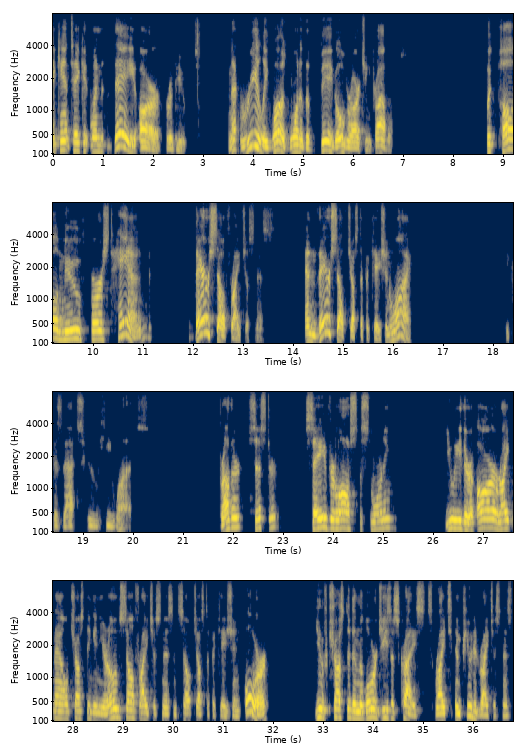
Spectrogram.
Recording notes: Sermon delivered at Pilgrim Baptist Church in Cookeville, TN. Jere Whitson Rd.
